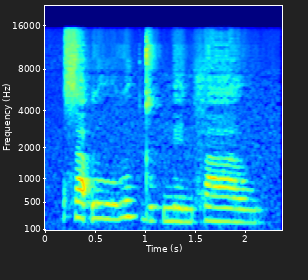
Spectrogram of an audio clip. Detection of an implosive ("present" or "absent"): absent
